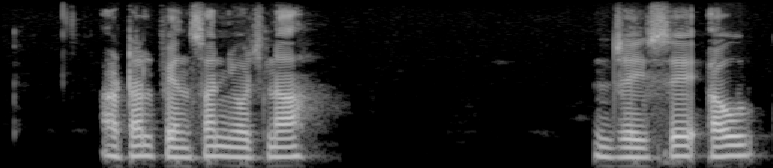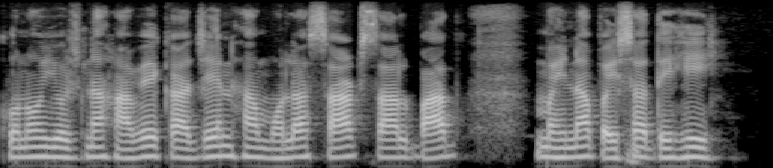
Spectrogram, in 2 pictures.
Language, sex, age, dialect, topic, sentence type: Chhattisgarhi, male, 31-35, Central, banking, question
